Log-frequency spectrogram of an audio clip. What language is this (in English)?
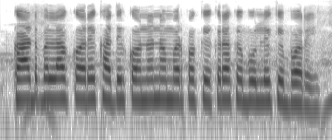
Bhojpuri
